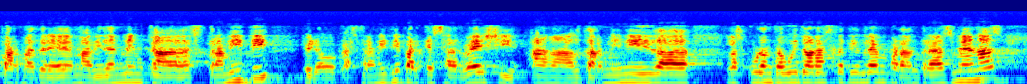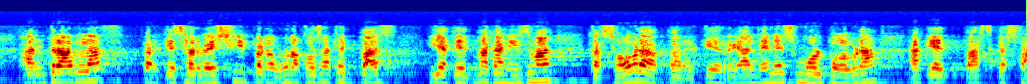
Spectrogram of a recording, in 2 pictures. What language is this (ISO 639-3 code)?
cat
